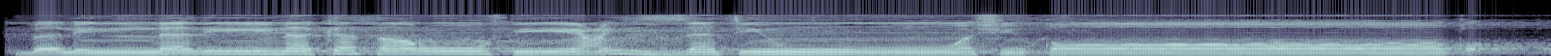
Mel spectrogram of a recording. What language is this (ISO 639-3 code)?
ara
